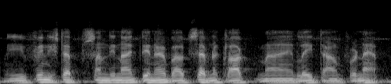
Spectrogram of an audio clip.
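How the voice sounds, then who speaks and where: A man's voice: low-pitched, steady tone, quick pace, natural voice. A man playing a grouchy, guarded nursery owner in a vintage radio drama, curt and uncooperative. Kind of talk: 1940s-50s radio drama acting. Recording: muffled, noisy old radio recording.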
